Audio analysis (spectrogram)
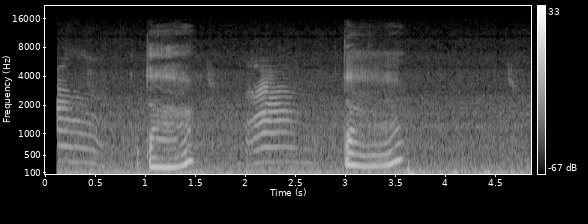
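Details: Domestic cat meowing indoors: three drawn-out meows about a second apart, the first falling in pitch, the later two dipping then rising at the end, in a quiet room.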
